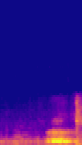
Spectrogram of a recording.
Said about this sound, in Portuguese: É. Andando ouvir o cachorro latindo. É, a Flash a gente tá ouvindo ainda.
